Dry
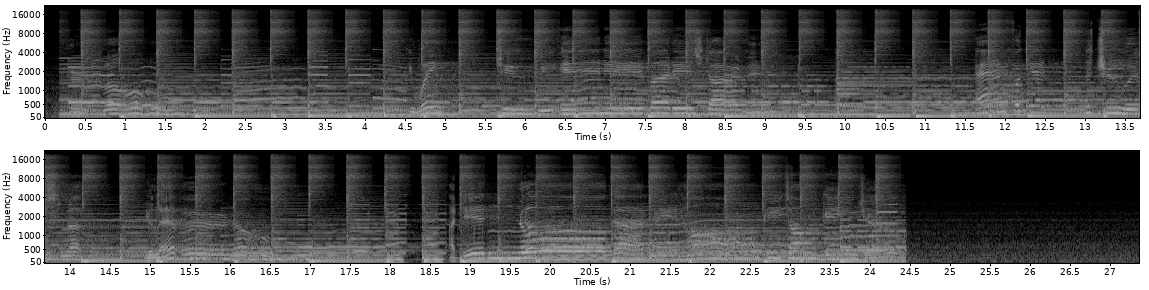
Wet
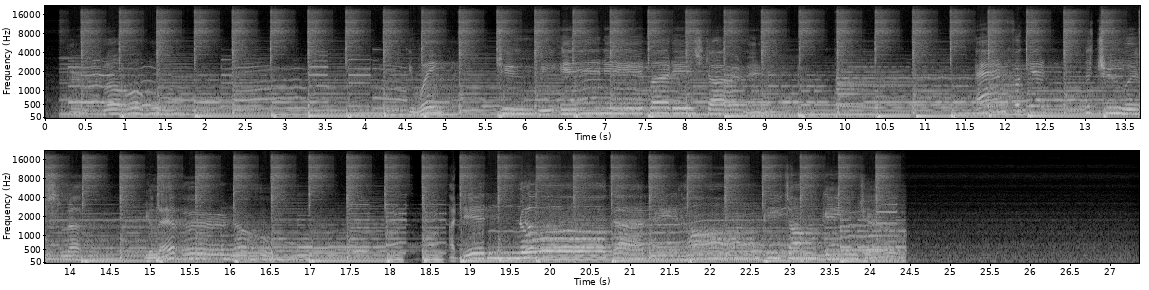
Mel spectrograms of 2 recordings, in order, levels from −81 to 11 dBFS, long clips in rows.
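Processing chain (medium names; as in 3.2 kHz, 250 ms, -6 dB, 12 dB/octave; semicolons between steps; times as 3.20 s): Chebyshev shaper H 6 -25 dB, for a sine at -13 dBFS; companded quantiser 8-bit; level rider gain up to 3.5 dB; trim +6.5 dB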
